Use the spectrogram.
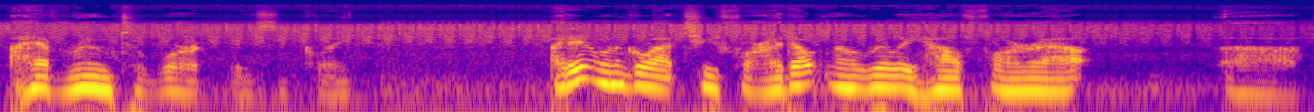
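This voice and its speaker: A man hosting a casual game commentary, rambling and halting with lots of fillers and restarts, with a voice that is going hoarse. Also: medium pitch, expressive, noisy background. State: losing his voice. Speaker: let's play host.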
